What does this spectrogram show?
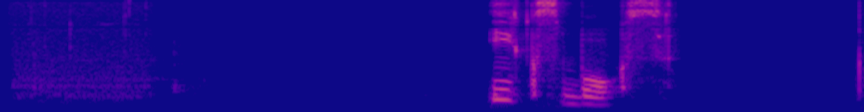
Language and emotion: Russian, neutral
